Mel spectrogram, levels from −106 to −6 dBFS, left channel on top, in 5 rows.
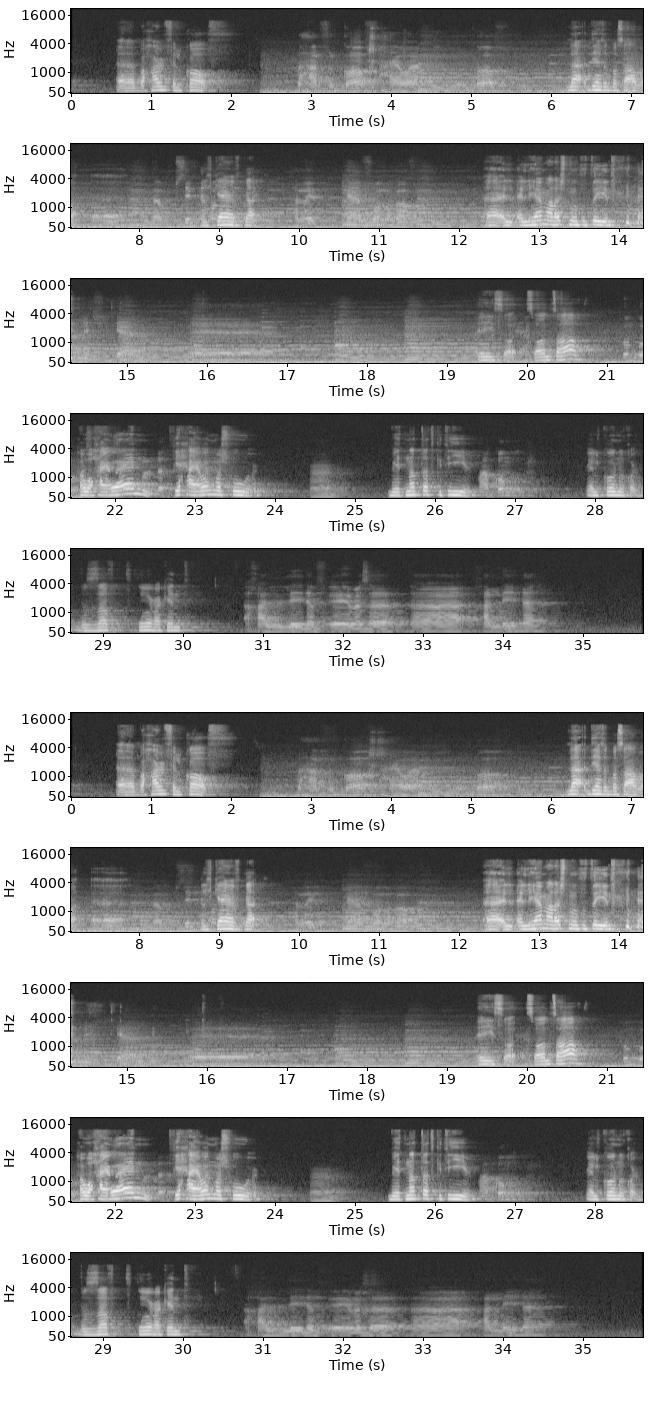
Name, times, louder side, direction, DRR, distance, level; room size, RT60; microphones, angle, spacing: voice 1, 0.6-1.8 6.2-7.9 8.8-9.5 12.3-14.4 19.4-20.8 21.6-22.5 22.8-23.8 25.4-26.5 27.9-29.2 29.4-30.1, right 2 dB, 30° right, 0.9 m, -22 dB
sound 1, 2.4-21.7, equal, 15° left, 1.4 m, -38 dB
voice 2, 2.8-5.4 8.2-9.0 9.3-9.5 9.9-10.3 10.6-11.4 14.3-15.2 15.7-16.9 19.3-20.1 21.2-22.0 22.3-22.6 24.4-24.7 26.5-27.1 28.8-29.2 30.8-34.5, left 1 dB, 80° left, 5.2 m, -37 dB
sound 2, 4.3-19.8, left 1 dB, 55° left, 3.1 m, -39 dB
29.0 x 26.0 x 7.8 m
head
